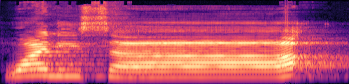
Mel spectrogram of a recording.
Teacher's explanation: یہ حمزہ ساکن میں تبدیل ہو جائے گا تو آپ نے اس کو ہلکا سا جھٹکے کی طرح روکنا ہے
